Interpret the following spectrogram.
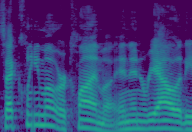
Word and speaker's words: Klyma: clima or Klima and the english pronunciation the Anglo pronunciation of my name is Klima and I went with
